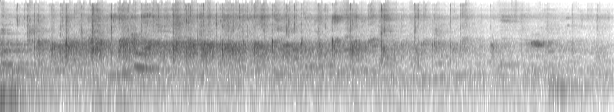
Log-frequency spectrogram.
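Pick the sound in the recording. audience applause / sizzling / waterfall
audience applause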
